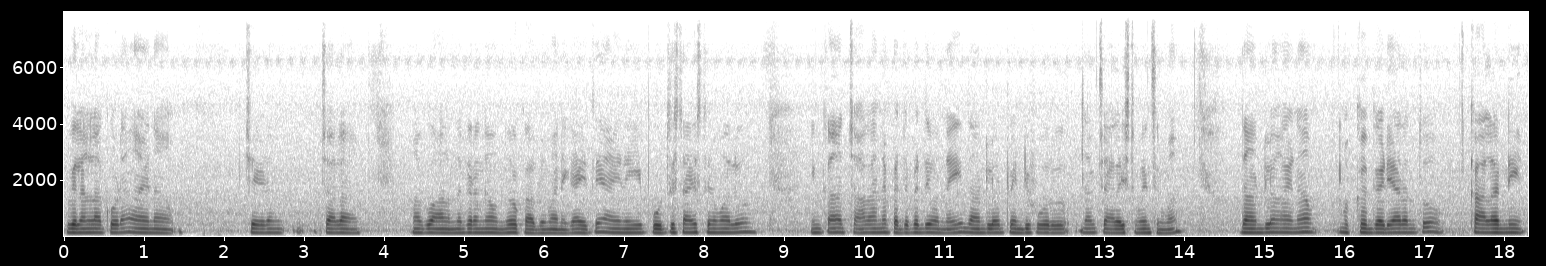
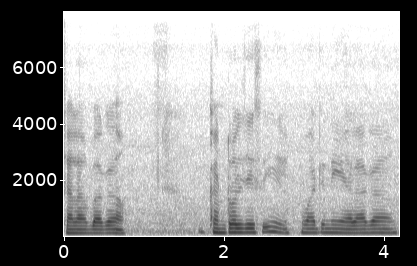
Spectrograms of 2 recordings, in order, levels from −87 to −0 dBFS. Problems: none marked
